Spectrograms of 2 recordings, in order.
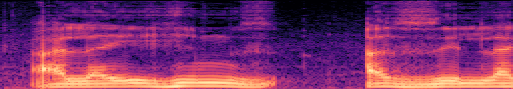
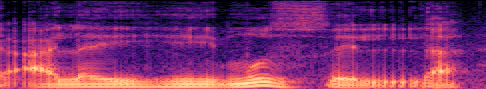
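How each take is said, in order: First: The m stays silent before the next word. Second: The m takes a u vowel linking forward.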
